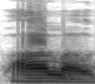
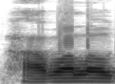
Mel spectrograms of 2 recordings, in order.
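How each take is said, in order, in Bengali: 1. শব্দটি v ধ্বনি দিয়ে শুরু হয়। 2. শব্দটি h ধ্বনি দিয়ে শুরু হয়। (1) "ভালা উচ্চারণ হবে" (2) "হাবালা উচ্চারণ হবে না"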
